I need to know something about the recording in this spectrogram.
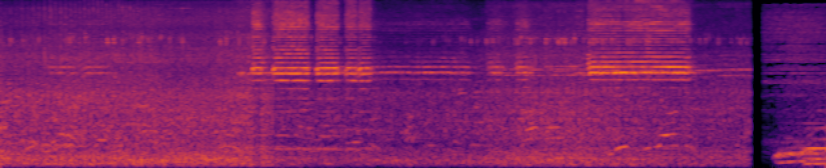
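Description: A vehicle horn honking in two spells, a stuttering series of short blasts about two and a half seconds in and a held blast of about a second near six seconds, over a steady bed of crowd chatter and street traffic. The sound cuts off suddenly just before the end.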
